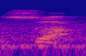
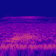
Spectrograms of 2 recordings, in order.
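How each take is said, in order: First: The consonant sounds like a plain z. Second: The consonant sounds like a heavy dh. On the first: The speaker calls it wrong. "biasanya banyak di sini yang kurang benar membacanya. Mereka bilang" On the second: The speaker calls it right. "Padahal yang benar adalah"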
